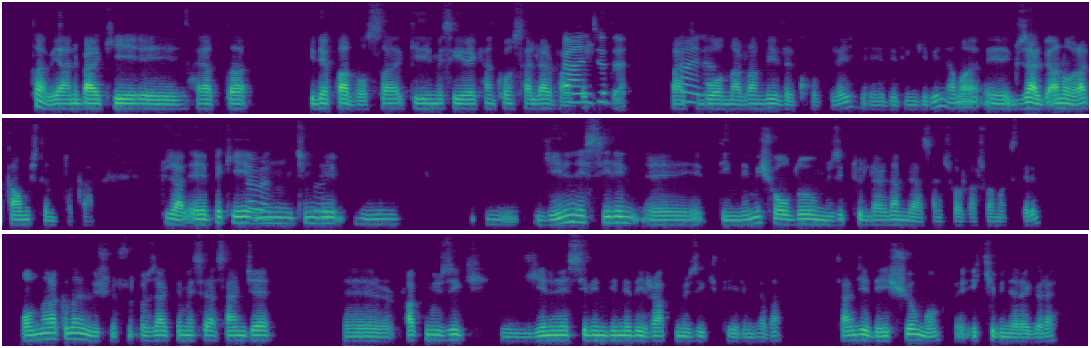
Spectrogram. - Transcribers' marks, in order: other background noise
- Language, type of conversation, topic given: Turkish, podcast, En sevdiğin müzik türü hangisi?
